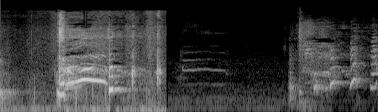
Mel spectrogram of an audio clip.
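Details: House cat letting out a loud, drawn-out, wailing meow that rises then falls, then after a brief quiet a string of shorter, stepped mews.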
